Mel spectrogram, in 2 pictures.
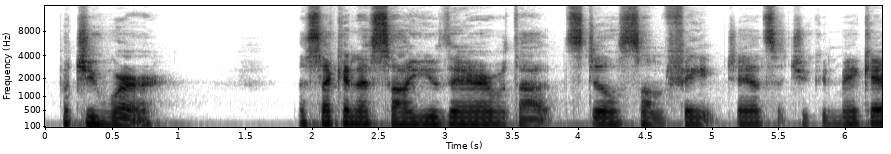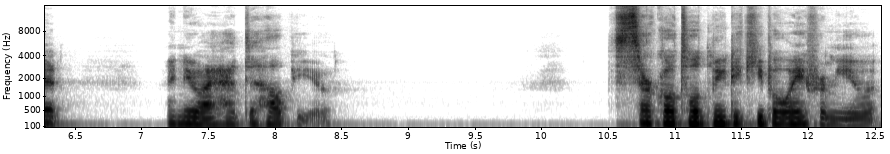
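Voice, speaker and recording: A woman's voice: deep voice, a bit bright. A woman voice actor playing a proud, guarded female villain who swears and turns defensive when pushed, recorded on a USB condenser mic. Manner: curses often, defensive and flustered when pressed. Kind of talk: audio roleplay acting. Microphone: USB condenser microphone.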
